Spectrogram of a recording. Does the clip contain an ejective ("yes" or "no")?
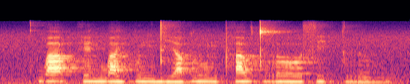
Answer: no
